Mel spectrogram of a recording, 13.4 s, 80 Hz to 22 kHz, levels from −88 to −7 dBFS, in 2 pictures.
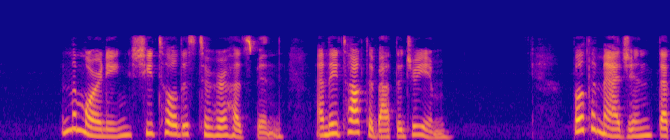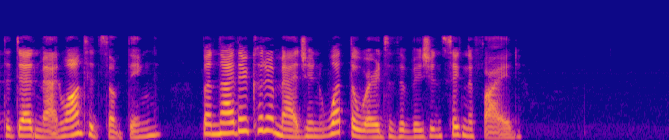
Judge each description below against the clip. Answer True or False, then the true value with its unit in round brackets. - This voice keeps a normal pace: True (150 wpm)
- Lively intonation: True (5.8 semitones)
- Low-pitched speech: False (215 Hz)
